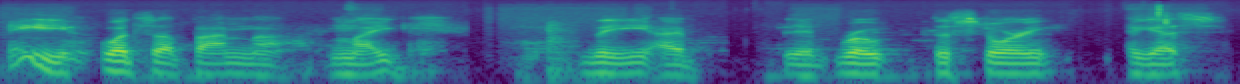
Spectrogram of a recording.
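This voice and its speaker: A man's voice: on the low side, steady tone, takes it slowly. A man from Louisiana chatting casually as a writer guest, hesitant and self-effacing, on dull lo-fi audio. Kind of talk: casual chat.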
